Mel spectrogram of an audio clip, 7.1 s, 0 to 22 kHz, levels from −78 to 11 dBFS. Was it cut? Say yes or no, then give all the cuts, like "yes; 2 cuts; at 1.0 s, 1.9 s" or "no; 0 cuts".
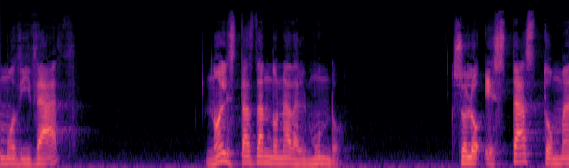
no; 0 cuts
